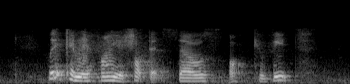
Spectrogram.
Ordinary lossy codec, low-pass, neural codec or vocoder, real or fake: Opus, 64 kbps; 5.4 kHz; codec, 16 kHz, 1.1 kbps, Voila-Tokenizer; fake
